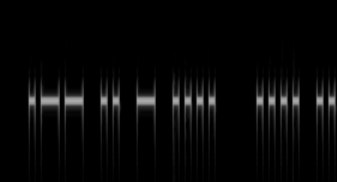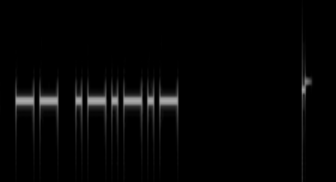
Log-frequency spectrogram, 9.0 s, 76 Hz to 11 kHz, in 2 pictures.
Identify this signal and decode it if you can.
Morse code, heard as a keyed tone, about 15 wpm, 700 Hz. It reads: WITH HIM.
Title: Sentences from Top 1000 Words - Review Part 4 - 15wpm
